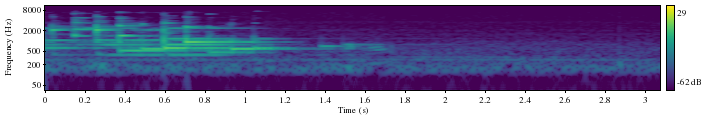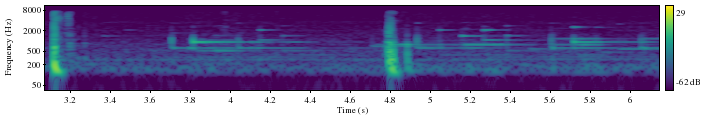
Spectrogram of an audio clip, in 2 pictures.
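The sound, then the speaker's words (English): A phone ringtone plays a bright, stacked melodic burst, then quieter tonal chimes follow, punctuated by two sharp clicks, fairly loud with no talking. “I got to answer this phone.”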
